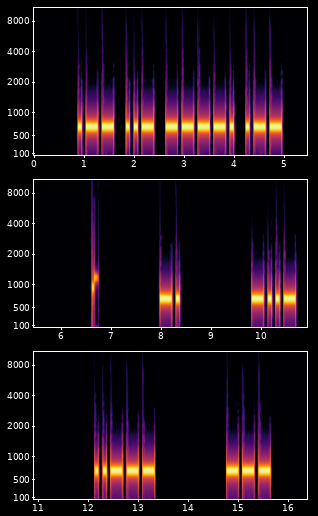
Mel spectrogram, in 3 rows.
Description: Morse code, heard as a keyed tone, about 15 wpm, spaced as for 8 wpm, 700 Hz. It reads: WU9W NX2O
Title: USA Call Signs - 4 Characters - 6x Character Spacing - 15wpm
